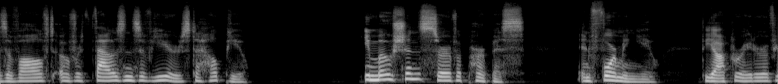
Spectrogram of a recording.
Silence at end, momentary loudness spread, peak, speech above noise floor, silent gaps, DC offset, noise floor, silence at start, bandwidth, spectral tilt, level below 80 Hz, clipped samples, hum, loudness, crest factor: 0 s; 12 LU; -4 dBFS; 53 dB; none; under 0.1%; -74 dBFS; 0 s; 19.5 kHz; -5 dB/octave; -70 dBFS; under 0.1%; none; -21 LUFS; 18 dB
